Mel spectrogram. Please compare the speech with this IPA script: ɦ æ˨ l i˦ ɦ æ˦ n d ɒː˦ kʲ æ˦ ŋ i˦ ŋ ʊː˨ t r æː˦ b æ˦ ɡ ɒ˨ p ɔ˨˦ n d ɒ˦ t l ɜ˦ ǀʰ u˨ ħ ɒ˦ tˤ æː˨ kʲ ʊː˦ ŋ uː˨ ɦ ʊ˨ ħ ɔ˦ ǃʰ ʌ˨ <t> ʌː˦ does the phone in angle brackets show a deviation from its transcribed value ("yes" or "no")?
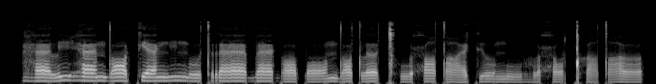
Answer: yes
